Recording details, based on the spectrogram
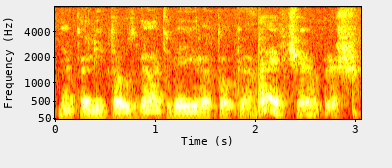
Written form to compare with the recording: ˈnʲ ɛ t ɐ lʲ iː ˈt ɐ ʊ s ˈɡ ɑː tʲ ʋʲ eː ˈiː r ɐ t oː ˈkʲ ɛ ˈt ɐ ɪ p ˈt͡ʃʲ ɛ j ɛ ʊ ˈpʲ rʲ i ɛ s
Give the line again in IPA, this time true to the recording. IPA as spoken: ˈnʲ ɛ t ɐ lʲ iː ˈt ɐ ʊ s ˈɡ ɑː tʲ ʋʲ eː ˈiː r ɐ t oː ˈkʲ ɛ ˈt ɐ ɪ p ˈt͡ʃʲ ɛ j ɛ ʊ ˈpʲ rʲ i ɛ ʃ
